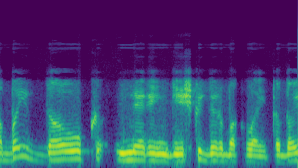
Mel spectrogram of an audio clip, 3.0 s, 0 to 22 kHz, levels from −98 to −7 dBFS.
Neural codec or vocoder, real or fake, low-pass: none; real; 10.8 kHz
